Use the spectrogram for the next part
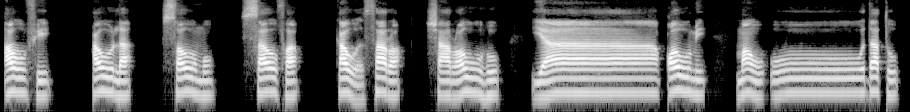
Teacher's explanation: ইয়া সাকিনের ডান দিকে যাবার থাকলে তাকে ইয়ালিন বলে। এই ওয়াউলিন এবং ইয়ালিন এগুলো কোনো টান হয় না, এর আওয়াজটাকে নরম আওয়াজে তাড়াতাড়ি পড়তে হবে।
